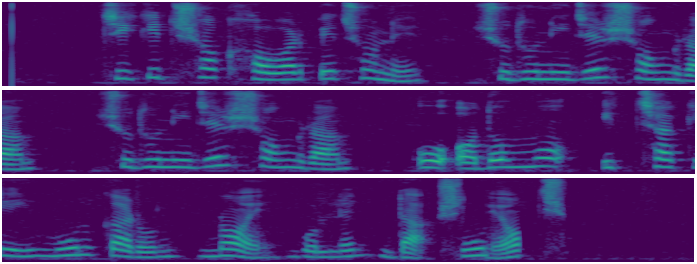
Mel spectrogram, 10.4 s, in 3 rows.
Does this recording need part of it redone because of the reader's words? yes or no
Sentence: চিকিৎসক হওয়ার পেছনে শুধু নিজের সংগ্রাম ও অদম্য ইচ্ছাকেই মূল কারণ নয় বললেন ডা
yes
